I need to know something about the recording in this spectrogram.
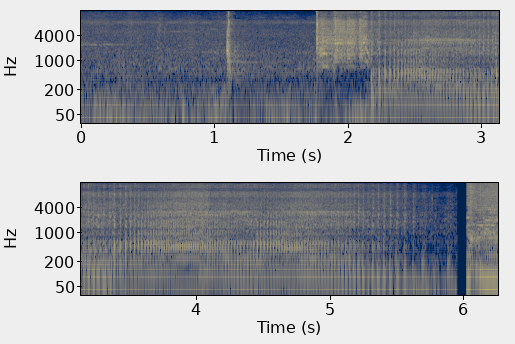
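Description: A dirt bike's engine is revved repeatedly from about two seconds in, its pitch rising and falling several times. Before that there is a low rumble and a single click about a second in.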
